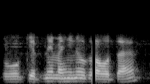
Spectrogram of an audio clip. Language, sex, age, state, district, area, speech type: Urdu, male, 18-30, Uttar Pradesh, Saharanpur, urban, conversation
